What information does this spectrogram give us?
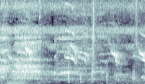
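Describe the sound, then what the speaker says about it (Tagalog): Chickens cluck and crow nearby against a faint outdoor background, with a few short calls scattered throughout. "Ayan po ang ating mga manok."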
